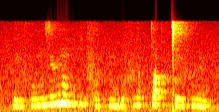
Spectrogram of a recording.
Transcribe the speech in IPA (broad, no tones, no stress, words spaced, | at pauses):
e̤funzɨ ɾõpɠi̤fa̤p mbɵfi̤ʔ tˤɨʔǀe̤f ɨ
